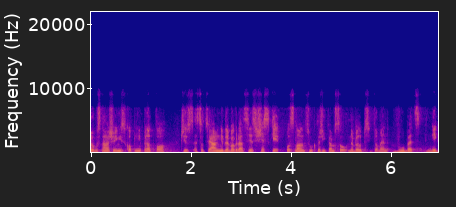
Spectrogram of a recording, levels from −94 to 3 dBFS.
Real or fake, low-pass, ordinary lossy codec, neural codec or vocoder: fake; 7.2 kHz; Opus, 24 kbps; codec, 16 kHz, 0.5 kbps, X-Codec, WavLM features, trained on Multilingual LibriSpeech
